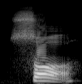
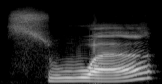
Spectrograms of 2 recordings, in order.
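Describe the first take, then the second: First: Lips stay unrounded, with no w sound. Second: Lips round, adding a w sound. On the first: The speaker calls it right. "See how I'm saying a saw" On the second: The speaker calls it wrong. "I'm not saying swa, swa. That'll be a big mistake"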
